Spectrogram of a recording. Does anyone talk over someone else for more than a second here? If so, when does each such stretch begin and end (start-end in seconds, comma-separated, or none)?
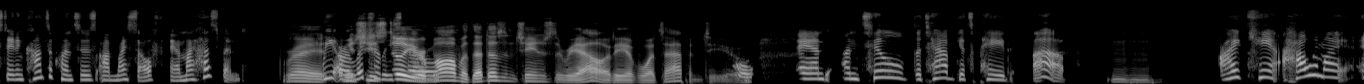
3.2-4.4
